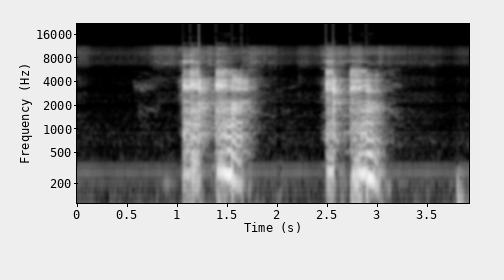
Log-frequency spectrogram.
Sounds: Throat clearing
